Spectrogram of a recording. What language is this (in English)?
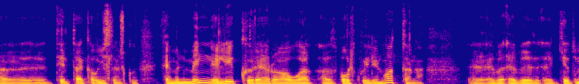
Icelandic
